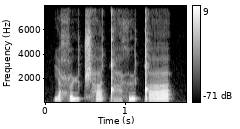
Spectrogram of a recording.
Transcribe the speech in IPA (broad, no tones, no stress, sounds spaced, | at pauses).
i ħ y t͡ʃʰ a ǃ a̤ x ɨ ǃ a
